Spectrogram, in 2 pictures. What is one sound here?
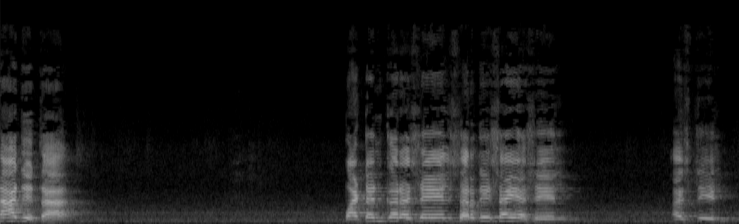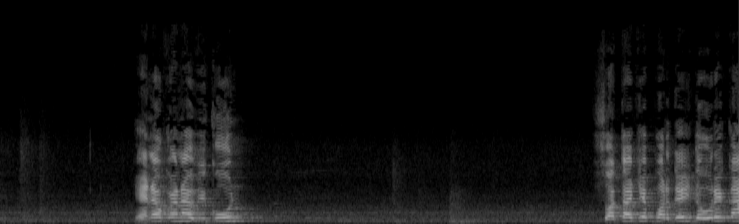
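A man speaks earnestly into a microphone in short bursts with pauses.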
